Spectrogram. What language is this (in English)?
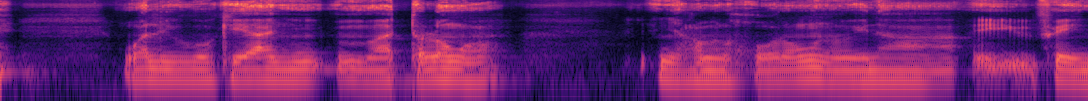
Soninke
